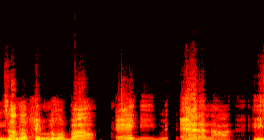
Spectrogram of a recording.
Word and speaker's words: Adonai: So Adonai.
